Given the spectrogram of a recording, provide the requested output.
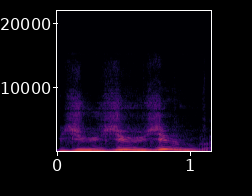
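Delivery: playful whooshing toy sound; dad's toy noise. Retold or imitated. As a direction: mimic dad's toy demo. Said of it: "He goes, "This is how you use it".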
